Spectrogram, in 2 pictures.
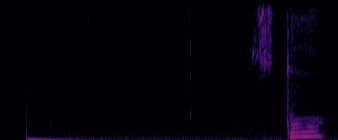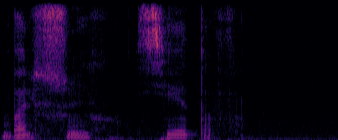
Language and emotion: Russian, sad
